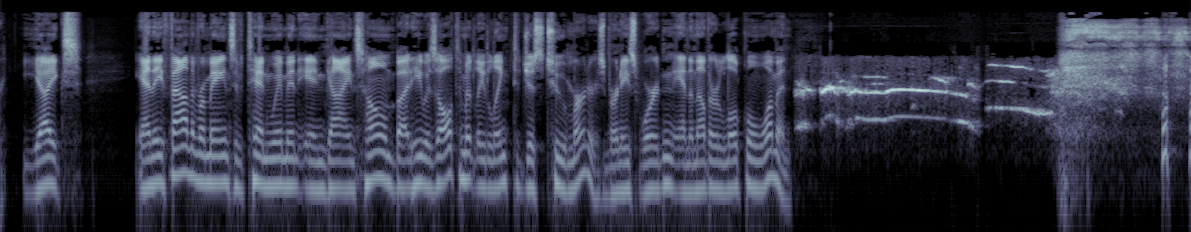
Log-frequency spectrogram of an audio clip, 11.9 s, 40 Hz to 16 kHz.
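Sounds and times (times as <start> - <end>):
speech: 0.0 - 8.0, 11.6 - 11.9
rooster crowing: 8.0 - 10.6
laughter: 10.5 - 11.9.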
